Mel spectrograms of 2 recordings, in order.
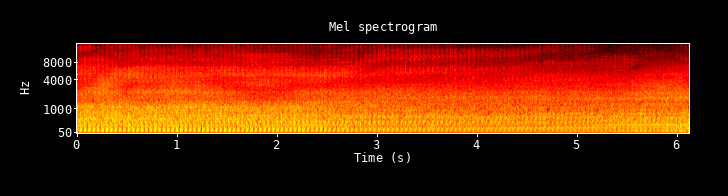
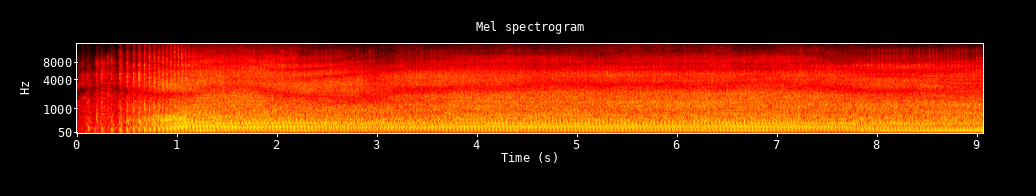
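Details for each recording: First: Brand-new Honda Izy mower, GCV145X engine, about three weeks old and used twice: rapid single-cylinder chatter whose speed sags and recovers instead of holding steady, engine hunting. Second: Nearly new Honda Izy lawnmower, GCV145X engine, after carburettor service for hunting and fresh fuel: quick start, then a steady, even buzz with no surging or hunting; normal running.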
